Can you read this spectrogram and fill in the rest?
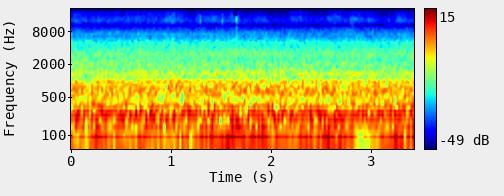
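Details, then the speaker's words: Hyundai portable air conditioner after refrigerant leak repair and recharge, previously blew warm and iced up: steady loud hum and fan rush with no knocks, rattles or surging; compressor and fan running normally, cooling well, just noisy. "Um, so yeah, I'm quite happy it's uh all working and it's significantly cool. It's quite noisy."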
